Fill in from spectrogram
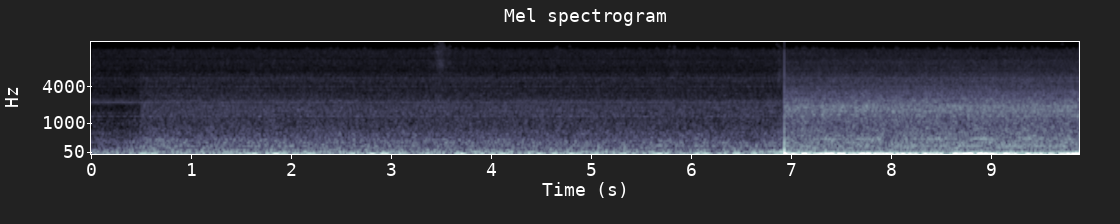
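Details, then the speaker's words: MSI RTX 3080 Suprim X 12GB under gaming load in silent mode, not gaming mode, around 76°C max: soft steady airy fan hiss with faint low hum, fans around 1350 rpm; listening for fan noise and coil whine. "ama ben sessizliği önemseyen biri olarak ile de Gaming modunu açma gereği hissetmedim şimdi canlı canlı fan sesini ve bobin sırasını dinleyelim"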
